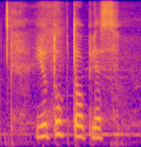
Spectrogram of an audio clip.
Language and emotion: Russian, neutral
